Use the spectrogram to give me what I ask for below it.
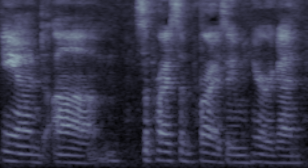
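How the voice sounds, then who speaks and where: Speaking at a measured pace with a steady, sharp medium-pitched voice, this young adult vlogger tells a casual, rambling story. The room echoes and there's slight background noise; the delivery is blunt and emphatic, with free swearing and repeated points.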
